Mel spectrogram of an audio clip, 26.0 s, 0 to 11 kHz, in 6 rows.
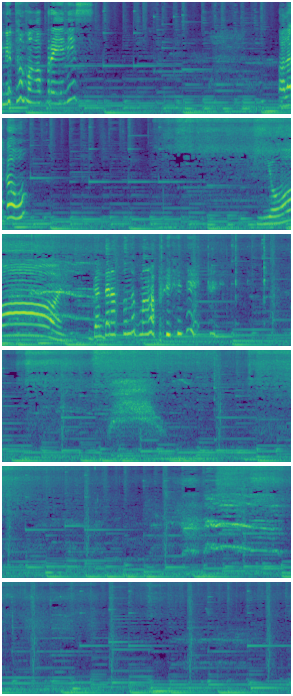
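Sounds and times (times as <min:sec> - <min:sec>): background music with steady beat: 0:00.0 - 0:26.0
rooster crowing: 0:09.0 - 0:10.3, 0:14.5 - 0:15.6, 0:19.3 - 0:21.7, 0:24.2 - 0:25.9.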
